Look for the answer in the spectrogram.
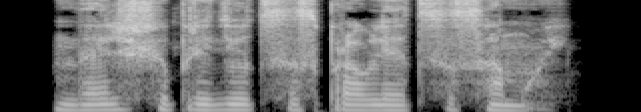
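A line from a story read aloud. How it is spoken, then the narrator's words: Muttered. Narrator (Russian): пробормотал он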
